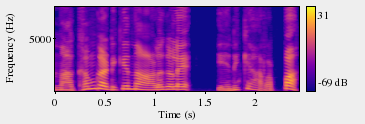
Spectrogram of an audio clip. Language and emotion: Malayalam, disgusted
